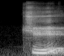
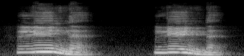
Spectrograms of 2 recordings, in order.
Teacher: Perceba que no U a gente faz o bico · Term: biquinho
